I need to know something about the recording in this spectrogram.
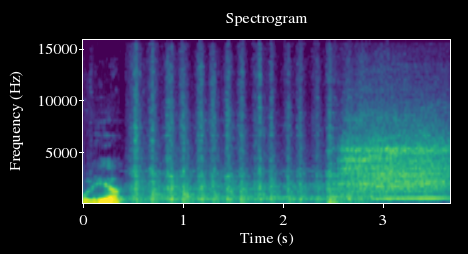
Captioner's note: rattling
